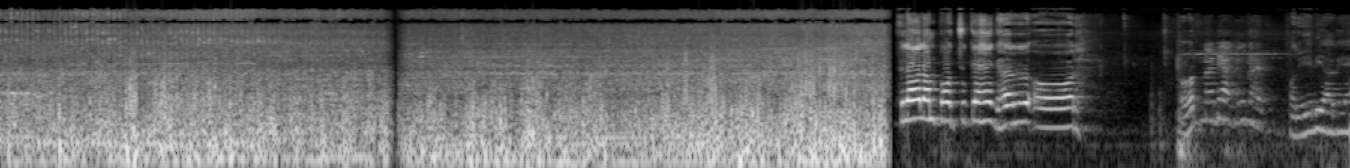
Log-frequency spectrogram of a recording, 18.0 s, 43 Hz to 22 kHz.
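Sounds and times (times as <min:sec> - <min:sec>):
motorcycle engine: 0:00.0 - 0:11.9
wind buffeting microphone: 0:00.0 - 0:11.9
road noise: 0:00.0 - 0:12.0.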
